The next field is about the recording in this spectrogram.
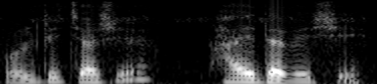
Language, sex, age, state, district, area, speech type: Bengali, male, 18-30, West Bengal, Birbhum, urban, spontaneous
